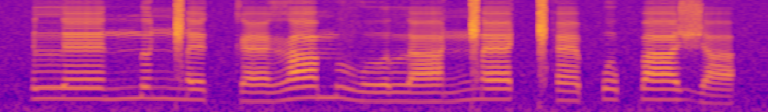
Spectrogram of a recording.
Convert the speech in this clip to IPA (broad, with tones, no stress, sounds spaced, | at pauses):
lː ɛː˧ nː ə˦ ŋ͡ǁ ɛ˧ kː æ˨ ɣ a˦ m v ɤ˨ lː aː˨ ŋ͡ǁ æ˦ ǁʰ æ˧ pː ɤ˦ pː aː˦ ʒ a˨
